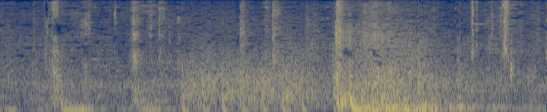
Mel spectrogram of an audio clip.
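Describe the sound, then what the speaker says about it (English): A frag grenade bursts in a shooter video game amid rapid gunfire, a loud close thump standing out from a dense, busy stretch of shots and clatter. "Frag grenade out!"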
